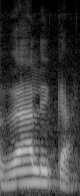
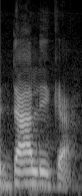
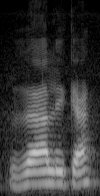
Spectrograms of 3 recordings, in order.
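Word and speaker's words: ذلك: what is veluka veluka we don't say DeLuca or delica and their liquor ok so you have to again you have to smile you have to get your tongue out zalika right then you get that veluka so then then then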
